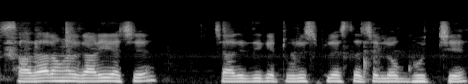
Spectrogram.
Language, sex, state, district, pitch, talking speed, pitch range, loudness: Bengali, male, Jharkhand, Jamtara, 140 Hz, 130 wpm, 135-150 Hz, -14 LUFS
